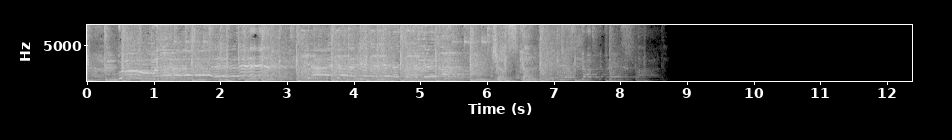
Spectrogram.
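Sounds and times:
eighties drum machine beat: 0.0s - 8.4s.

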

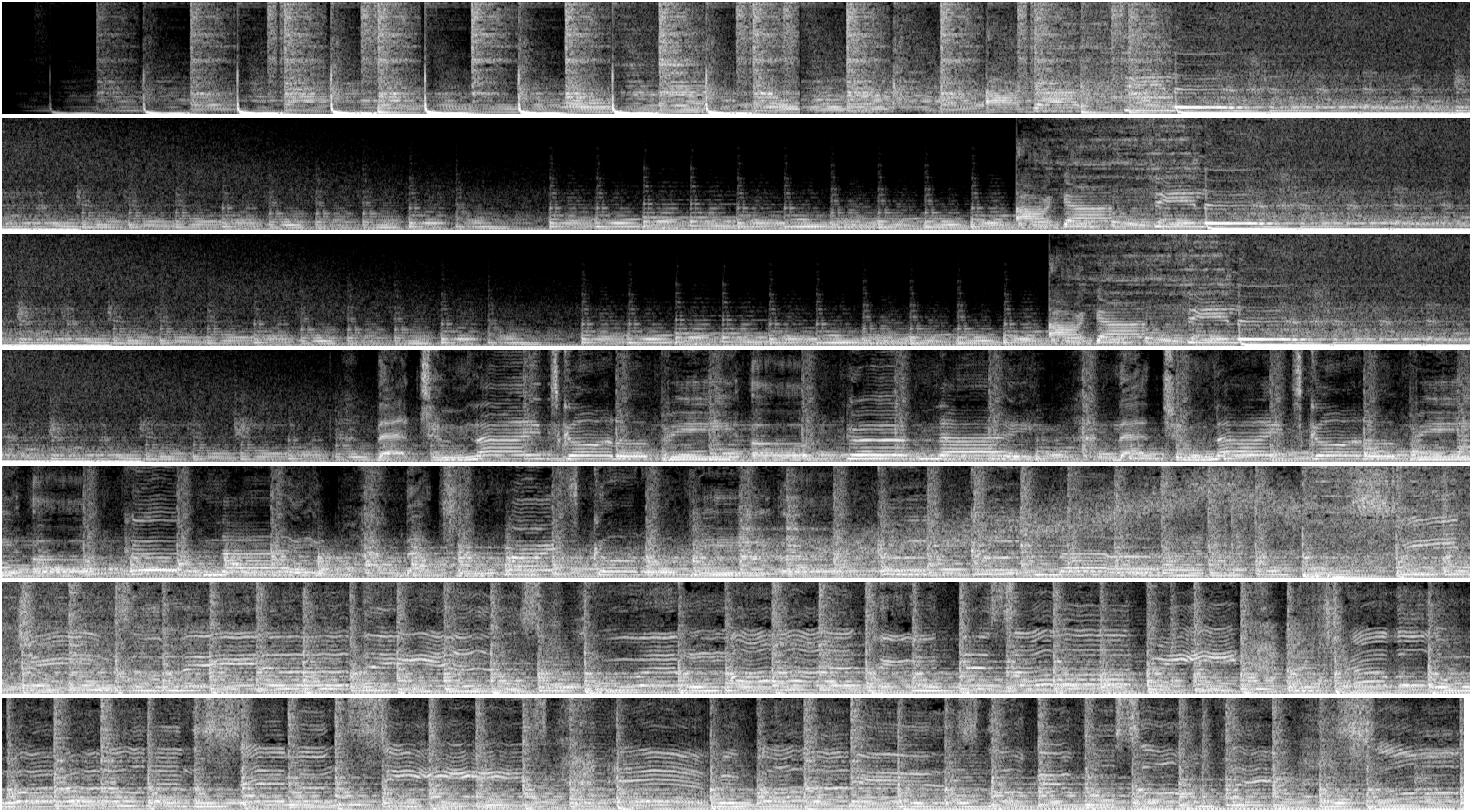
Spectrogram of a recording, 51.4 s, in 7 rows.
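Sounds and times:
festival dance music at 128 bpm: 0.0s - 51.3s.

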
